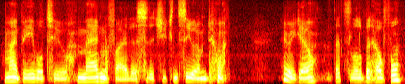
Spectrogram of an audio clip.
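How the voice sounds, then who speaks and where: A man narrating a casual hands-on tutorial, thinking aloud in a halting way as he works. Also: mid-range voice, a little mellow, no room sound, lo-fi sound. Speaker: tutorial host.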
